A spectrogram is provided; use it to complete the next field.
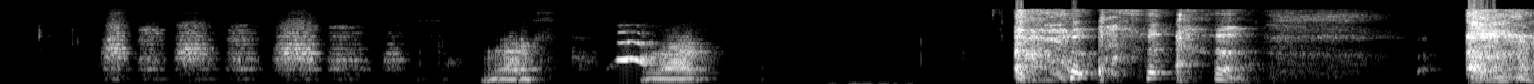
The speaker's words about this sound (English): sorry about that. Are the coughs included? yeah, the coughs are included.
